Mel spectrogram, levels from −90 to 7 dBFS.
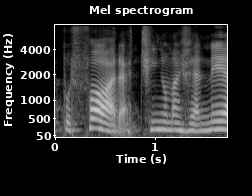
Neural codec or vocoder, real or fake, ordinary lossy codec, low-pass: codec, 16 kHz, 4.8 kbps, FACodec; fake; none; none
